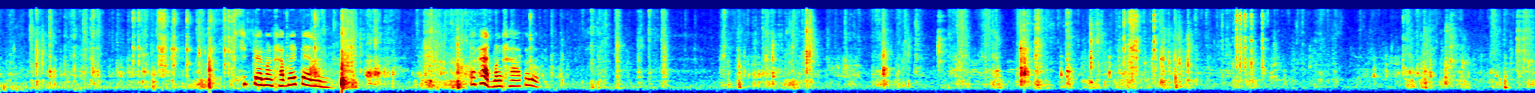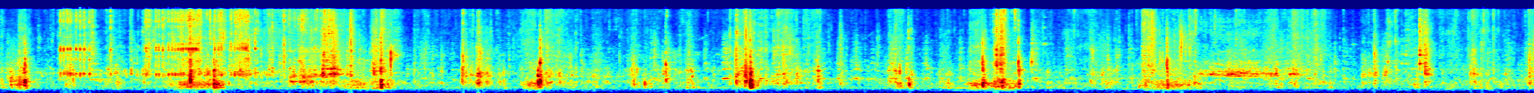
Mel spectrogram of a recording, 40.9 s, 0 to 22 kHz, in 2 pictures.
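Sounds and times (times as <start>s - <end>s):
plastic toy vehicles rattling: 0.0s - 40.9s.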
